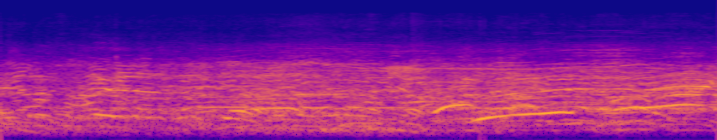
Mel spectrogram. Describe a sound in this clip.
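Several men in the crowd yell with rising excitement.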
